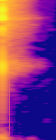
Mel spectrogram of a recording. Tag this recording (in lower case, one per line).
hands
finger snapping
